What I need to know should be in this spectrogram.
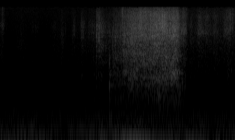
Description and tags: Drag book
Draging a book accros a table
Textbook, Pages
